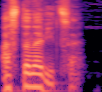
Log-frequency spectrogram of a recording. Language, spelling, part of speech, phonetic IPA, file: Russian, остановиться, verb, [ɐstənɐˈvʲit͡sːə], Ru-остановиться.ogg
- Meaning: 1. to stop 2. to put up (at) 3. to dwell (on) 4. passive of останови́ть (ostanovítʹ)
